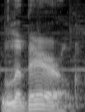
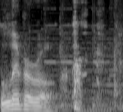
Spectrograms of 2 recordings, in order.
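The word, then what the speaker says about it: Liberl: As liberal, not liberal. Which was the wrong pronunciation the entire time.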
